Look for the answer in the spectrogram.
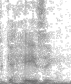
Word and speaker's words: Gehazi: And I looked at the pronunciation, it looks like it's Gehazi, not Gehazi, or Gehazi. Long A, long I sound.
